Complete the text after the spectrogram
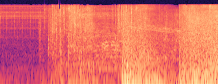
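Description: Gunfire rattles loudly from close by.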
